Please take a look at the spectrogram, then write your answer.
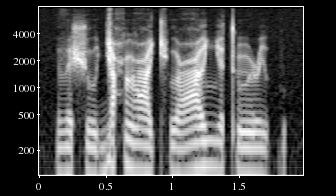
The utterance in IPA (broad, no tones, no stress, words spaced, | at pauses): ðəʃuɟʌħũ ʕʌcʰuʕʌ ʎətʼũɹikʷ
